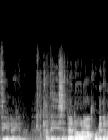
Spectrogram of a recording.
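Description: A man speaking, with a short pause about half a second in.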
